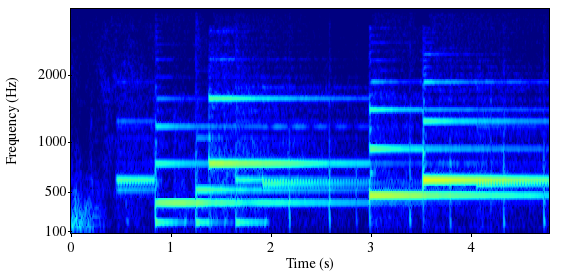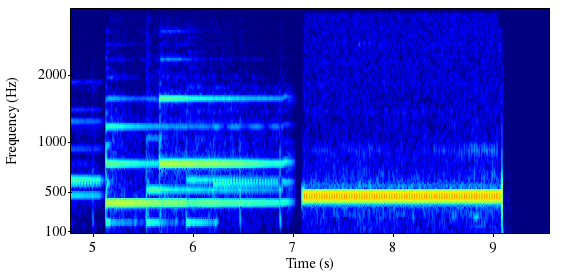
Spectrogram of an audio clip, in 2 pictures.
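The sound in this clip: Telephone tones play while a call to a company is transferred to its accounting department: a repeating electronic beeping melody in three phrases, then one long, loud, steady tone lasting about two seconds.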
